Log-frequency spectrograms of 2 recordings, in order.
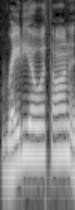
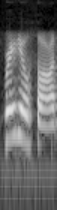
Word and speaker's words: radiothon: So um, I understand the guest house also does an impressive radioathon. Am I saying that correctly? Is it radioathon or radiothon? It's radiothon.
